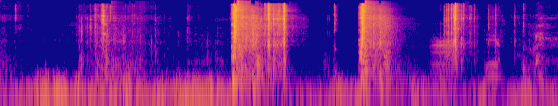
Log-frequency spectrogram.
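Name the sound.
gunshots fired at a drone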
